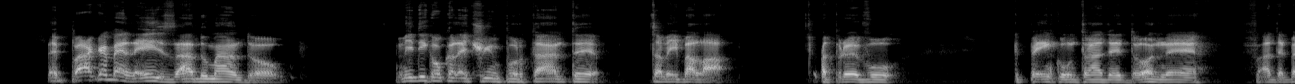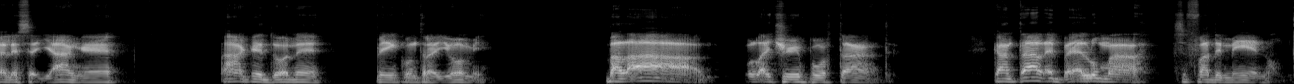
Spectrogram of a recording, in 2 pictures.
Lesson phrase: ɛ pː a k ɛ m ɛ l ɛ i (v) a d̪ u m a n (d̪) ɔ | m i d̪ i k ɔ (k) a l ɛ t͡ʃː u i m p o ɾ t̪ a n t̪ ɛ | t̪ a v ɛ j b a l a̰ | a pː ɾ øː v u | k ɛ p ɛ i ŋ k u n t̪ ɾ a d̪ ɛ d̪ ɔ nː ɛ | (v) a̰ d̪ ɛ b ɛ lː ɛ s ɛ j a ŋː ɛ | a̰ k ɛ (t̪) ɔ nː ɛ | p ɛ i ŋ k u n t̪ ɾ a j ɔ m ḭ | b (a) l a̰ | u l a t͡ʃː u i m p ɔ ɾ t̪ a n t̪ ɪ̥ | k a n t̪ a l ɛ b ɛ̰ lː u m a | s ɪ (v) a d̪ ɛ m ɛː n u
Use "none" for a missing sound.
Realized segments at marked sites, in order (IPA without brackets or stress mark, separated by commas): z, d̪, k, f, d̪, a, f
